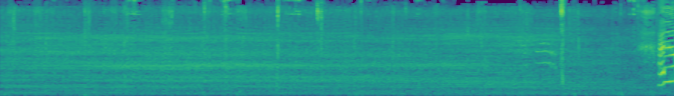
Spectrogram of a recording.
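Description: Steady outdoor background noise picked up by a phone held at arm's length, with scattered light clicks and a faint voice in the background near the end.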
